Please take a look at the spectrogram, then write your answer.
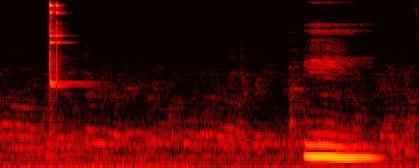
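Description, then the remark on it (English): A single bright clink of drinking glasses touching in a birthday toast over drinks at a restaurant rings briefly near the start, over a low murmur of room noise, followed by a loud, sustained voiced tone. “Cheers. Happy birthday, baby.”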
